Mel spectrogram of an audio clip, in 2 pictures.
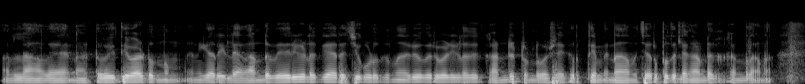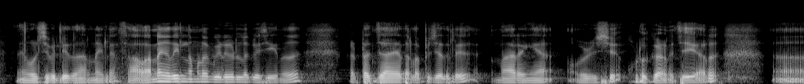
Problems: none marked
